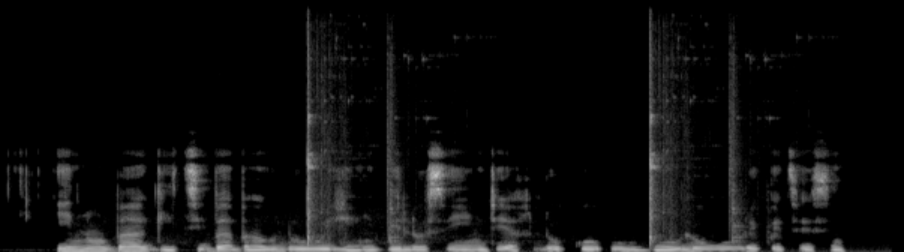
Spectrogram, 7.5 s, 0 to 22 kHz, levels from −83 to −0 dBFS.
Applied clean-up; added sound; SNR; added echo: none; Shatter; 13 dB; none.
